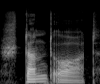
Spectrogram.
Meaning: 1. location, place, site 2. base 3. position
- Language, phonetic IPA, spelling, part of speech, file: German, [ˈʃtantˌʔɔʁt], Standort, noun, De-Standort.ogg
